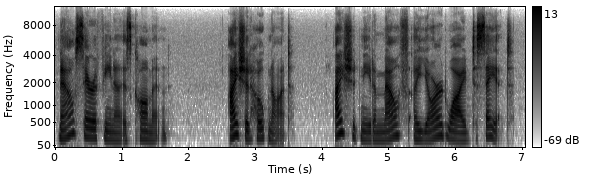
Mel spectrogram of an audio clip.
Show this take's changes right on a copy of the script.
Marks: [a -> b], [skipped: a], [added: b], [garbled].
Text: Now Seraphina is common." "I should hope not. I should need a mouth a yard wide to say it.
Now Seraphina is common." "I should hope not. I should need a mouth a yard wide to say it.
